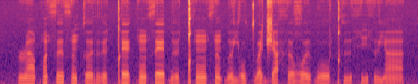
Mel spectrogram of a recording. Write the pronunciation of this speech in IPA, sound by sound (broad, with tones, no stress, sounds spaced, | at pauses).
ɹ ã˨ qʷ ə̃˦ θ ɘ˦ θ ə̃˨ k əː˨ r ɘ˨ ǃ ɛ˦ k õ˦ θ ɛ˦ ɓ ɘː˨ ǃʰ õː˦ θ ə̃˦ ɓ ə˨ j o˦ tʷ a˨ d͡ʒ a˨ h əː˨ ʁʷ ɘː˨ ɓ oː˦˨ ǃʰ ɨː˦ h i˦ h ɨ˨ j ã˨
